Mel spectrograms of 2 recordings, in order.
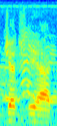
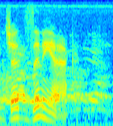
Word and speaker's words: Jedziniak: 1 ball to Jedzniak. Okay, we left out a syllable there. Fastball, call strike 1, 1-1. Bruiser Jedziniak.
